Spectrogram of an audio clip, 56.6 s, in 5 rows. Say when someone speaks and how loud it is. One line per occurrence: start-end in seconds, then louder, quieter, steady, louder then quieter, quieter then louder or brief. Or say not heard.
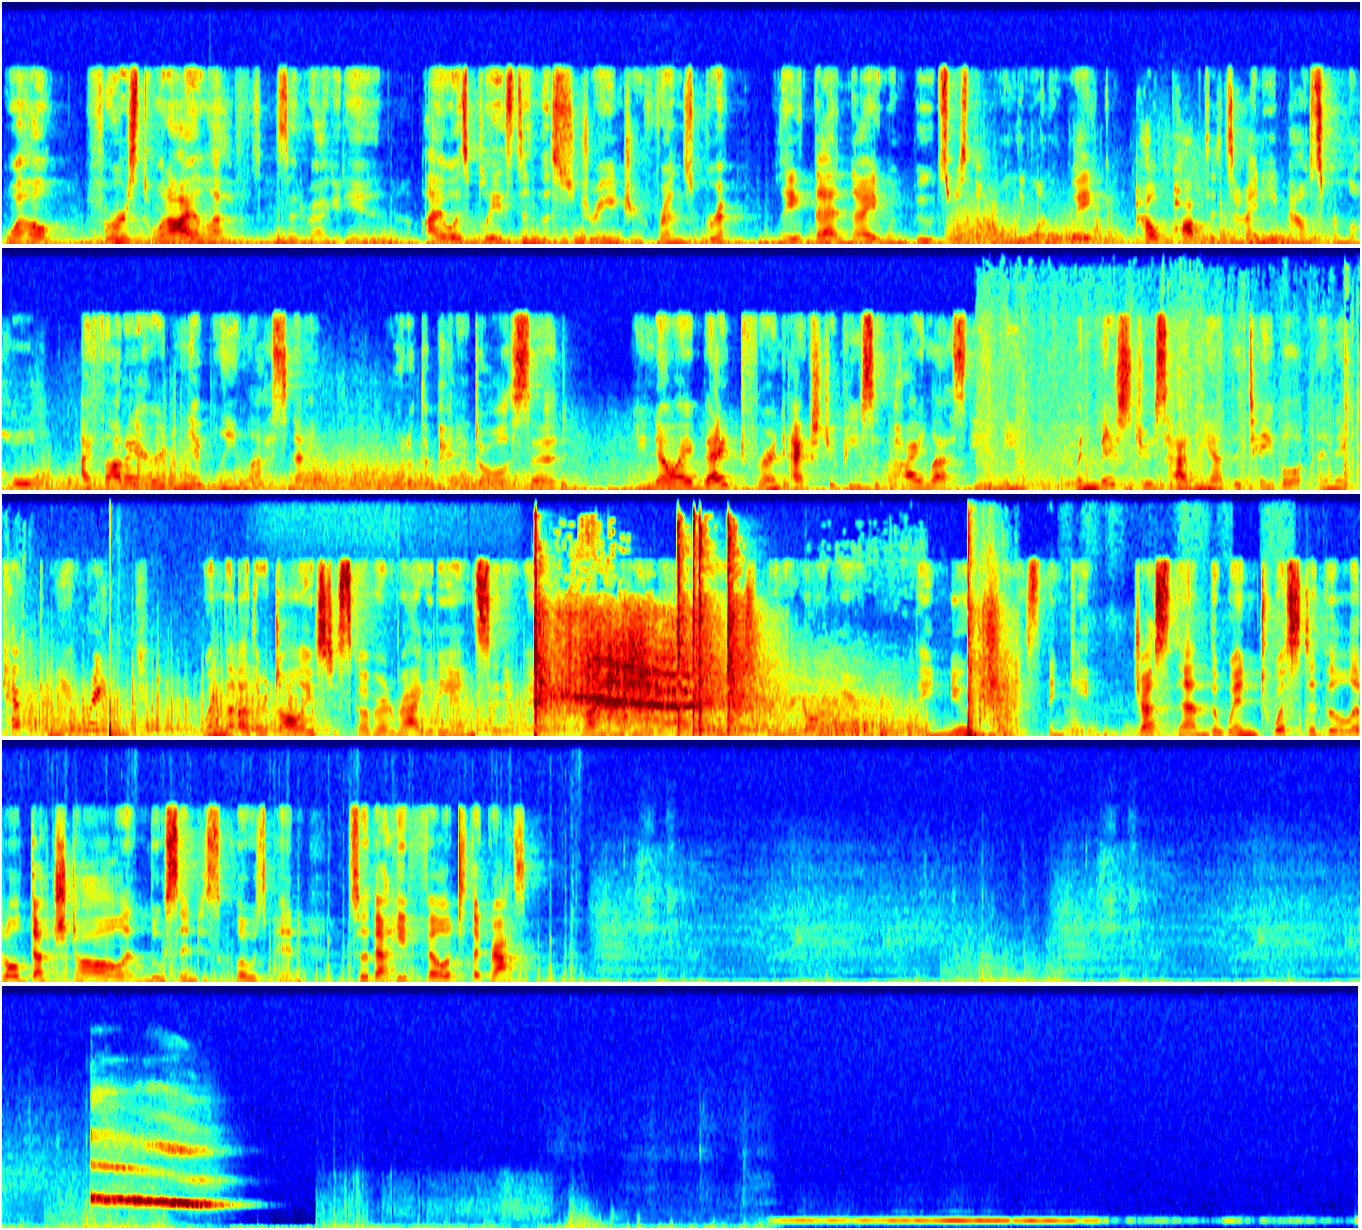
0.0-38.3 steady.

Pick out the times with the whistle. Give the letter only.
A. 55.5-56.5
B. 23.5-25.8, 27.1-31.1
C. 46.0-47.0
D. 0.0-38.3
C.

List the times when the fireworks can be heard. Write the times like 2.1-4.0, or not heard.
23.5-25.8, 27.1-31.1.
